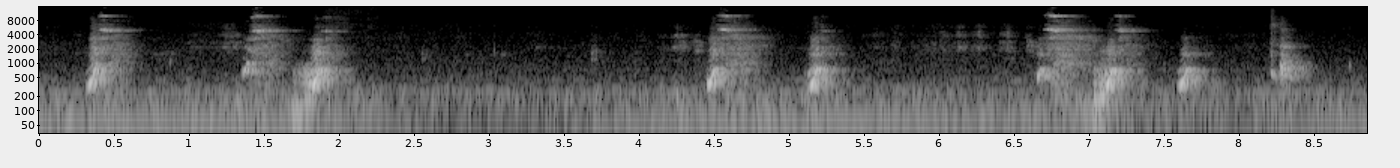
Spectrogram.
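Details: Sam, a female pet dog, cries out during a bad dream, giving soft muffled yelps and whines in irregular groups of two or three, with quiet pauses and a faint low hum.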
